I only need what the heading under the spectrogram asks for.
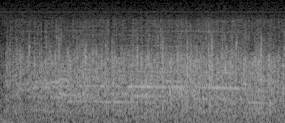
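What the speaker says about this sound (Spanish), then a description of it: "Aplausos para la pareja número uno." A studio audience on the Sábado Gigante television show applauds couple number one, a dense, steady wash of clapping that holds at even loudness for about three seconds, with no voices over it.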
